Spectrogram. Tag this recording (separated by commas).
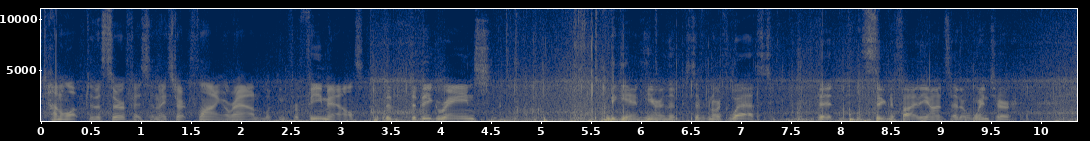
Rain on surface, Raindrop, Rain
